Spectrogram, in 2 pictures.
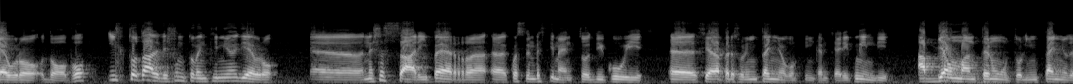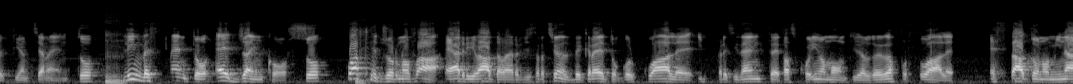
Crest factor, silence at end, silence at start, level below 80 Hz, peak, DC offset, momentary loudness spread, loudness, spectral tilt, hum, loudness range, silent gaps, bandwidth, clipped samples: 16 dB; 0 s; 0 s; -50 dBFS; -4 dBFS; under 0.1%; 10 LU; -21 LUFS; -6 dB/octave; none; 2 LU; none; 8 kHz; under 0.1%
